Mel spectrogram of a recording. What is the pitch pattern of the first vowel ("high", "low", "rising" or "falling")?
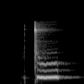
high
